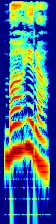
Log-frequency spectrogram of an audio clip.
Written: ಬೇಹರ

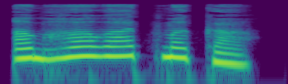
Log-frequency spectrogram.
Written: ಅಭಾವಾತ್ಮಕ

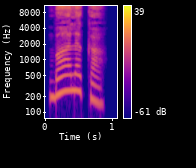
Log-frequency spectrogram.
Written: ಬಾಲಕ

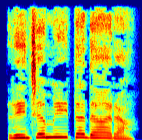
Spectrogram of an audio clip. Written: ರಿಜಮೀಟದಾರ

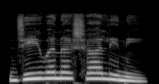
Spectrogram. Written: ಜೀವನಶಾಲಿನಿ

